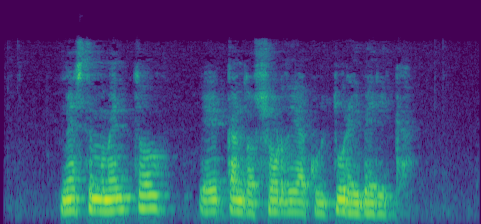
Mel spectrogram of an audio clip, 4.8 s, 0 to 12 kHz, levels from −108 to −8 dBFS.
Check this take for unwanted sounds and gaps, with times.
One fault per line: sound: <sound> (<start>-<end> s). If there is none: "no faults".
no faults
